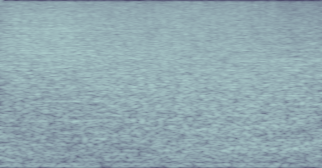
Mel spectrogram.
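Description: Sci-fi spaceship sound effect: a steady rushing, rumbling noise, heavy in the low end, as the ship flies off into the distance.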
